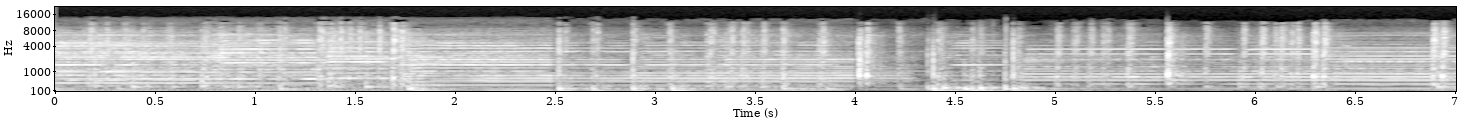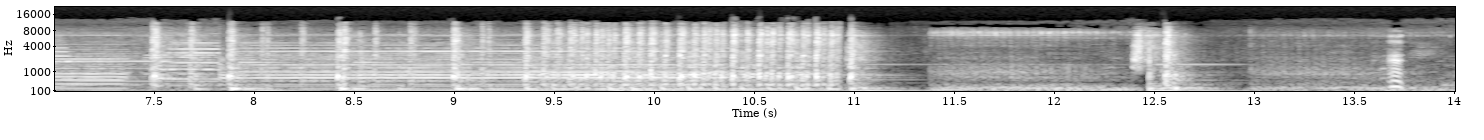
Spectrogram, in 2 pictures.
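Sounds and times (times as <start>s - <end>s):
marching band music: 0.0s - 11.3s.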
